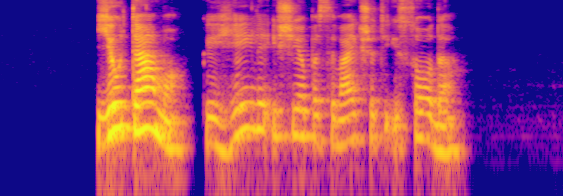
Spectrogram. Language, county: Lithuanian, Vilnius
